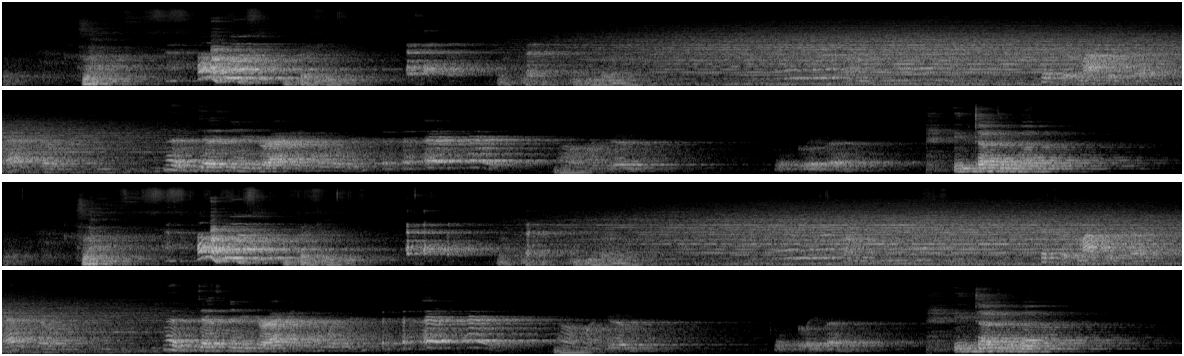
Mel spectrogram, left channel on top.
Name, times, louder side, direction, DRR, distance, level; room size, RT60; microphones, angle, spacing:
voice 1, 0.4-1.6 2.1-2.2 2.9-3.4 4.9-5.3 5.7-6.4 17.3-17.5, right 1 dB, 25° right, -4 dB, 0.4 m, -32 dB
voice 2, 1.9-2.7 4.0-4.1 5.2-5.3 7.7-9.6 10.4-12.4 12.7-12.9 13.3-15.3 15.8-16.8 17.3-18.2 19.5-20.3, equal, 90° right, -3 dB, 0.6 m, -29 dB
sound 1, 4.9-13.8, right 1 dB, 5° left, 0.8 m, -35 dB
voice 3, 21.0-22.1, left 1 dB, 40° left, -4 dB, 0.5 m, -26 dB
4.1 x 2.0 x 3.3 m, 2.5 s
head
